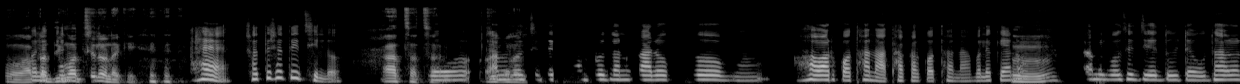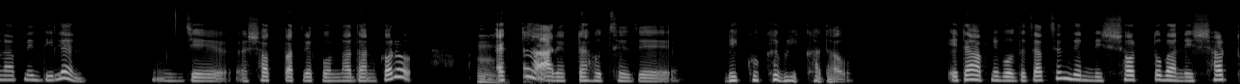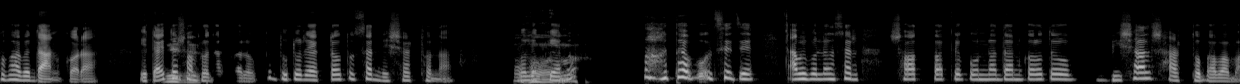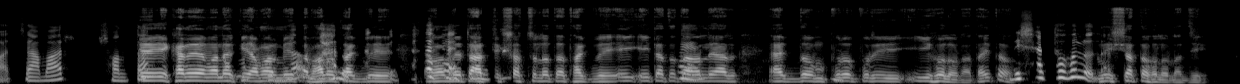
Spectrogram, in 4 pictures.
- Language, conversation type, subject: Bengali, podcast, আপনার কোনো শিক্ষকের সঙ্গে কি এমন কোনো স্মরণীয় মুহূর্ত আছে, যা আপনি বর্ণনা করতে চান?
- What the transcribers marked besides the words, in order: chuckle; tapping; laughing while speaking: "তা বলছে যে"; lip smack; laugh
